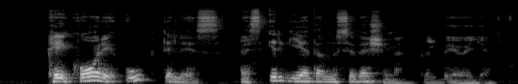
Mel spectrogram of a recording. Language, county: Lithuanian, Tauragė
